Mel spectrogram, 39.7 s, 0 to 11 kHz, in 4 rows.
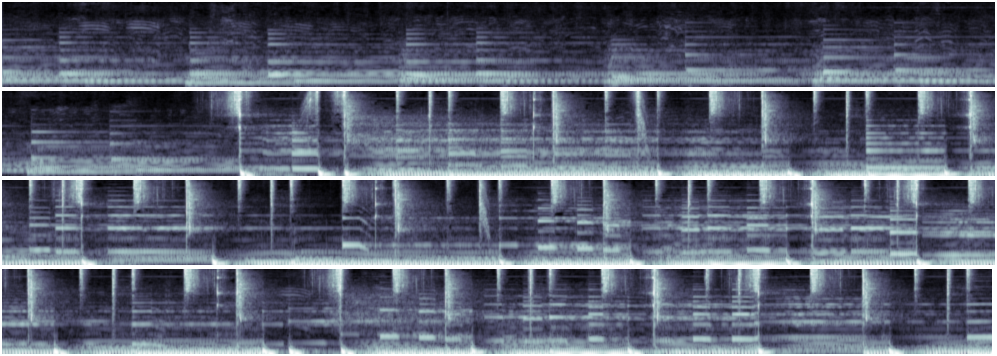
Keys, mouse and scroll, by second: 1.5 click, 4.4-6.2 shift+drag, 6.8-9.2 alt+drag, 15.5 click, 17.4-17.9 scroll down 1, 23.3 click, 27.3 ctrl+t, 29.1 right click, 30.4 click, 33.1-34.8 shift+drag, 37.1-39.6 alt+drag.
